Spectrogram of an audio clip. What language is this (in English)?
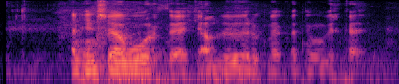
Icelandic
